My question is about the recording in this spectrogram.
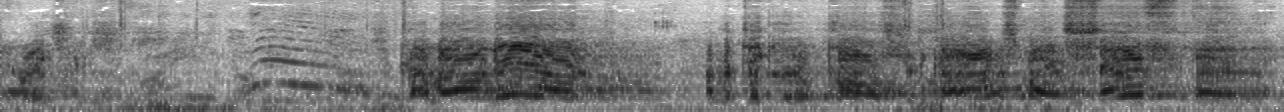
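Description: A man's voice talking over a low background rumble.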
